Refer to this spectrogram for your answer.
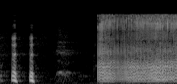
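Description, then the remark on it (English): Two short, sputtering fart pops come first, then a long, loud, buzzing fart blast that carries on steadily to the end, forceful. “Step two, fart blast into sky.”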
